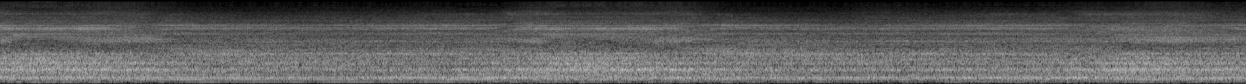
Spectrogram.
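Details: Rebuilt Hoover Elite 600 upright vacuum, built from parts of several Elites, with a new 7 amp motor and 20-blade fan replacing the original 6 amp: a smooth, steady high motor hum with an even tone and no rattles or scraping. A healthy, fairly quiet motor.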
